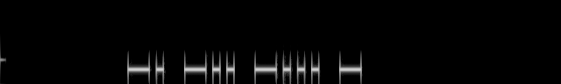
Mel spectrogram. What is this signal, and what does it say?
Morse code, heard as a keyed tone, about 17 wpm, 700 Hz. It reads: NDBT
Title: All Cut Numbers - 4-Digit 17wpm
